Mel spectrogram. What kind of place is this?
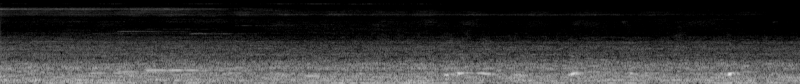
subway train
